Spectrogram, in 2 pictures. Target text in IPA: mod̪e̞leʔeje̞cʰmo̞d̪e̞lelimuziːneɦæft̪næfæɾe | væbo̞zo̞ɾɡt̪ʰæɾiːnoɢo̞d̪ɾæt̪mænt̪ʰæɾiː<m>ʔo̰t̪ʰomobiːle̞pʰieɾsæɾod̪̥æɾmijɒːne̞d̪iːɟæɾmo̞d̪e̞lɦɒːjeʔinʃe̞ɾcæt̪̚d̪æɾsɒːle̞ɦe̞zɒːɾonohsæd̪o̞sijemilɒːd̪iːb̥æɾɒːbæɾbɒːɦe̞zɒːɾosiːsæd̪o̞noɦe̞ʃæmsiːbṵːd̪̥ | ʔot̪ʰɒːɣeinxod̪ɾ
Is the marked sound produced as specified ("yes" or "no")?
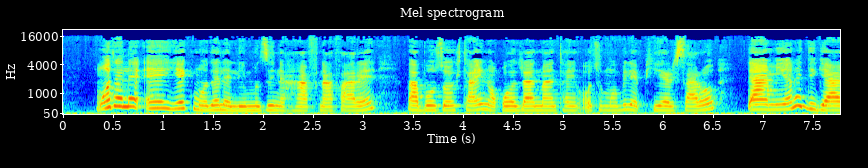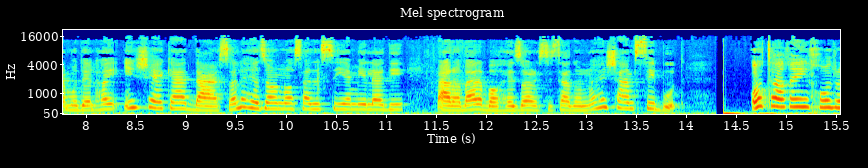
no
